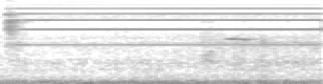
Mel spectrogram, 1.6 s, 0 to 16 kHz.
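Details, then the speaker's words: LED par light power supply (SMPS) with fan 12 V and board 3.3 V rails collapsed: multimeter in buzzer mode beeps steadily across the rectifier diodes in both directions; one or both diodes shorted. "দেখছেন beep হচ্ছে short এবং এদিক থেকেও দেখুন beep হচ্ছে short অর্থাৎ এই দুটি যে ডায়োড রয়েছে হতে পারে দুটি ডায়োডই শর্ট হয়ে গেছে বা দুটির মধ্যে একটি ডায়োড শর্ট হয়ে গেছে"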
